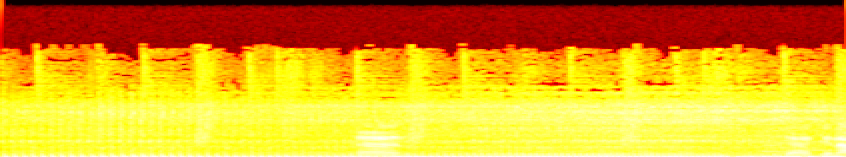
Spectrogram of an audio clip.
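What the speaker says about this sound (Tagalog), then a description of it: "Kinakapos na yung motor pataas" A motorcycle engine labors steadily at low revs while straining uphill, a deep continuous rumble with a brief rising rev partway through, close and loud.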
